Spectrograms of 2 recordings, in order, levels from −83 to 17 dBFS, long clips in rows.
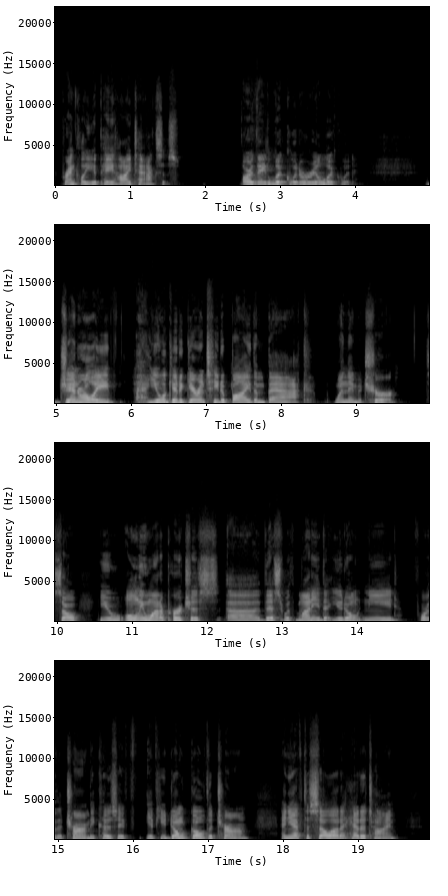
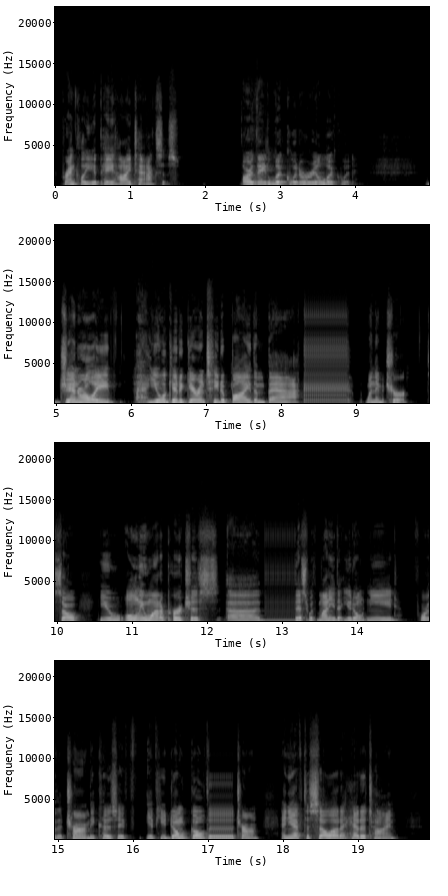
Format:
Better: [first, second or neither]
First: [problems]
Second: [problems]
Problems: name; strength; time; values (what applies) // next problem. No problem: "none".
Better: first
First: none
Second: audio freezing; at 8.5 s for 0.5 s, at 13 s and at 17 s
